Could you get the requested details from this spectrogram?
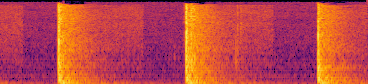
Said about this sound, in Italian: Qualcuno ode il mio bussare? Se qualcuno ode e apre la porta, io entrerò.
